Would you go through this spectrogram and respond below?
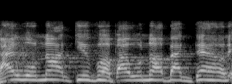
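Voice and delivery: lightly voiced Trump defiance; half-hearted Trump impression; imitating Trump. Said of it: "radio sweeps of Trump saying".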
